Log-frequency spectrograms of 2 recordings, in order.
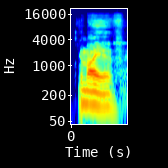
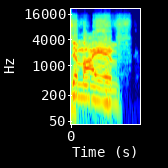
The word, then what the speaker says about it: Chimaev: Chimaev. Jesus. Yeah. Chimaev.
